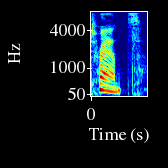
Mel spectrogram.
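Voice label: "trance", US English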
